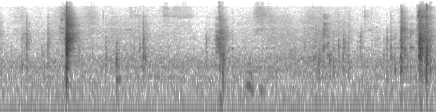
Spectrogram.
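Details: Scattered sharp clicks, crackles and rustling handling noises in a quiet space, with no animal voice.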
